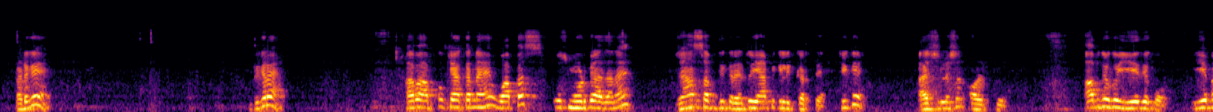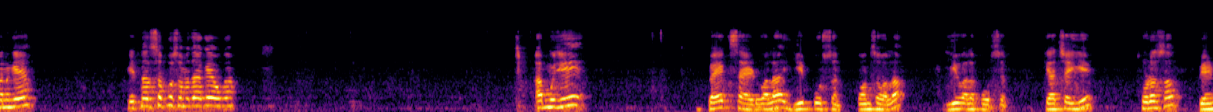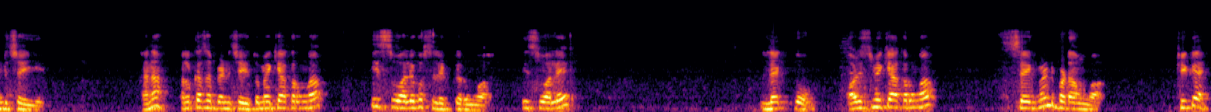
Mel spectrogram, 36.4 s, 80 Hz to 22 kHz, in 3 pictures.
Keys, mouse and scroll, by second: 6.2 click.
